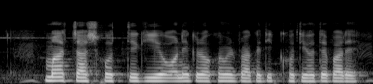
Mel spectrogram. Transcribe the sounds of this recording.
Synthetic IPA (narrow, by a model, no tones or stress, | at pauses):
mãt͡ɕt͡ɕaʃkʰoɾt̪ːeɡijeɔnekɾɔkʰomeɾpɾakɾit̪ikʰːot̪iɦot̪epaɾe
